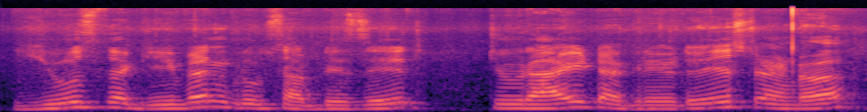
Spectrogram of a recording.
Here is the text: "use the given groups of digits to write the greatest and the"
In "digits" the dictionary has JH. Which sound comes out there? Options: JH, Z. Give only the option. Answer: Z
